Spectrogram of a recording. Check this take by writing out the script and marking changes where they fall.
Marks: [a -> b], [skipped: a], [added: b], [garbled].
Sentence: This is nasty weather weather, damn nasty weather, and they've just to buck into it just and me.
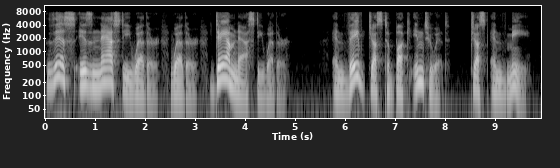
This is nasty weather weather, damn nasty weather, and they've just to buck into it just and me.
